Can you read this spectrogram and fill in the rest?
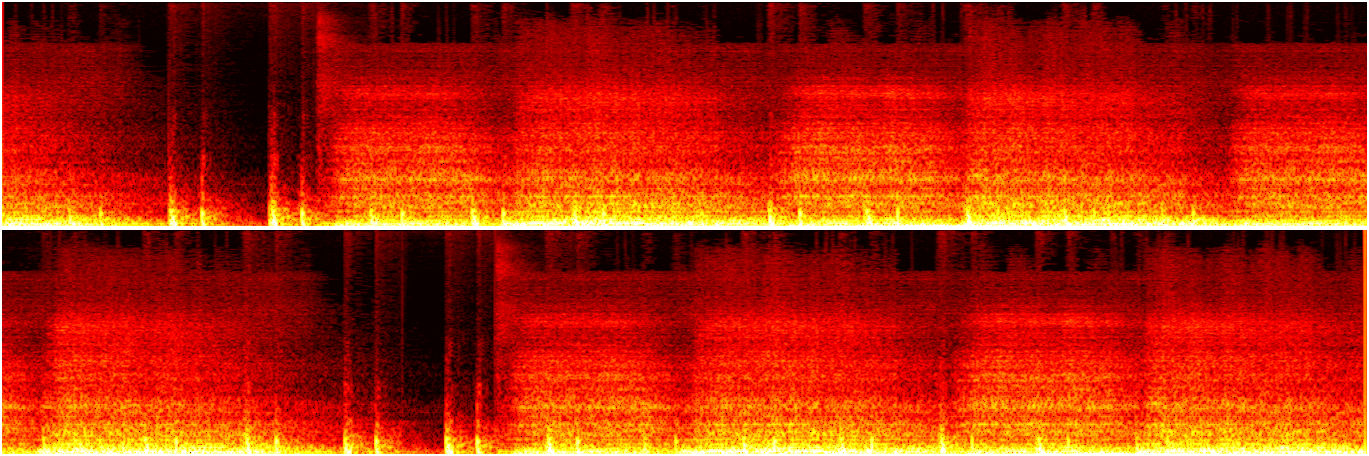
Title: Heart And Lung sounds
